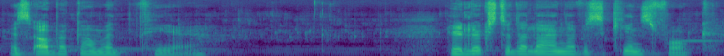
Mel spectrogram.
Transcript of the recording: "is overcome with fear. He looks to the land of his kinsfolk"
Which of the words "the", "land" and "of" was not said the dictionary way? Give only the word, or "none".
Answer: none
